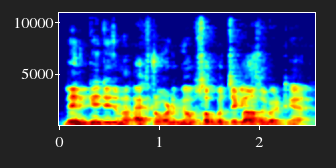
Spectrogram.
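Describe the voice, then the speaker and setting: A man's voice: fairly high pitch, steady tone, rapid-fire. Chatty young Indian man, echoey room. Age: young adult. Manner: chatty, rambling, addresses viewers as guys. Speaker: YouTuber. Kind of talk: casual vlog talk.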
